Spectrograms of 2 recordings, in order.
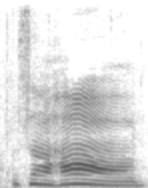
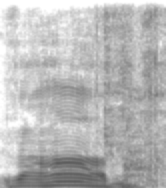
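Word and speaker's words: זהב: Zahab. Spell it. Zion. Uhhuh. Hey. Hey. Bet. Exactly. Zahab.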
